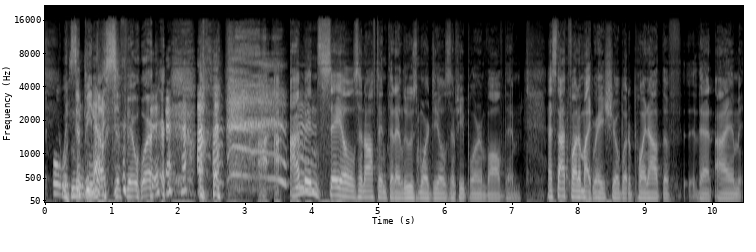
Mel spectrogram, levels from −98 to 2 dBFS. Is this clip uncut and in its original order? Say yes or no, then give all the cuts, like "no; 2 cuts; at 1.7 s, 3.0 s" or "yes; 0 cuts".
no; 5 cuts; at 5.1 s, 6.1 s, 7.8 s, 8.2 s, 8.7 s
